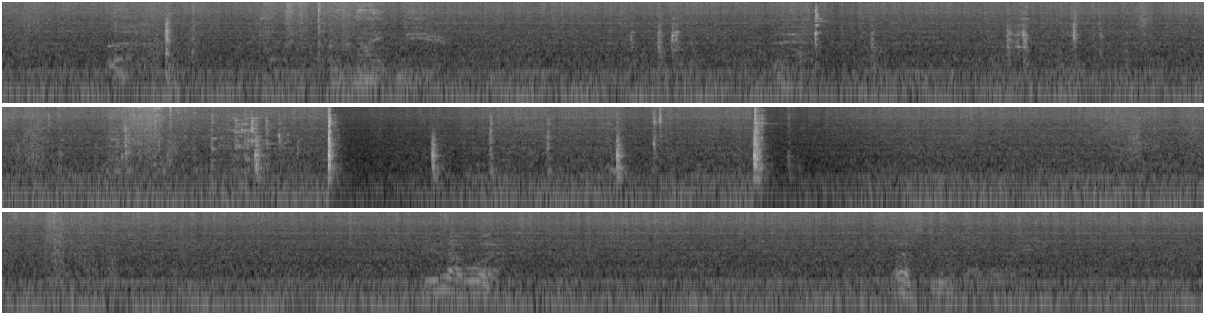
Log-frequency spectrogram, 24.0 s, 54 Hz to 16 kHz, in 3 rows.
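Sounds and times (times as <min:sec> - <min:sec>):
steady low hum: 0:00.0 - 0:24.0
metallic clinks and knocks: 0:04.0 - 0:13.4.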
